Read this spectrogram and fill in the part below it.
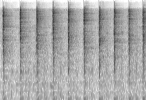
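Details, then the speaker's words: Honda Ruckus scooter with a fabricated rear frame, first start: small single idling with loud, sharp, raw puffing about six times a second from an exhaust leak at the header, fitted without a gasket and leaving a gap. "Oh, wow. It actually runs. It sounds like it's leaking. I don't have a gasket on that exhaust there."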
